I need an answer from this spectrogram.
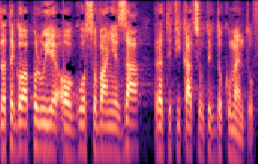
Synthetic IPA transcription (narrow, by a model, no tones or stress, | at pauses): d̪lat̪ɛɡɔapɛlujɛʔɔɡwɔsɔvaɲɛza | ɾat̪ɘfʲikat̪sʲjɔ̃w̃t̪ɘɣd̪ɔkumɛnt̪ṵf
